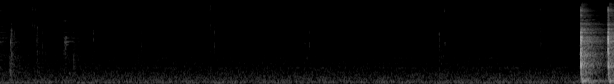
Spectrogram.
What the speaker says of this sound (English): So I'm going to just cut some of the cilantro here.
